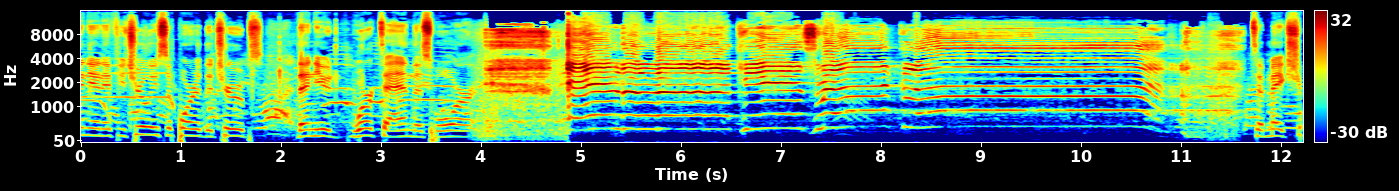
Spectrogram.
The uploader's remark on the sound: talking outside of Grant Park before the rally on the same night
